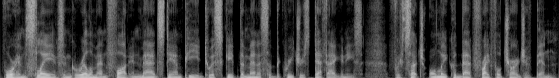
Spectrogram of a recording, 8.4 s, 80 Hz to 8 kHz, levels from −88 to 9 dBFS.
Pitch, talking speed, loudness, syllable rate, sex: 90 Hz, 200 wpm, -20 LUFS, 5.8 syllables/s, male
